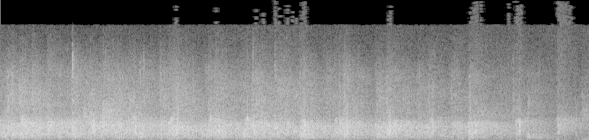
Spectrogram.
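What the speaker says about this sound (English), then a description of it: "And the crowd goes wild." An audience at a men's seminar question-and-answer session breaks into loud, sustained applause that fills the hall and tapers slightly at the end, with no voices.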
